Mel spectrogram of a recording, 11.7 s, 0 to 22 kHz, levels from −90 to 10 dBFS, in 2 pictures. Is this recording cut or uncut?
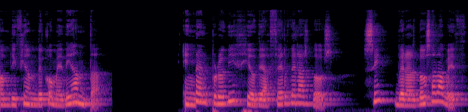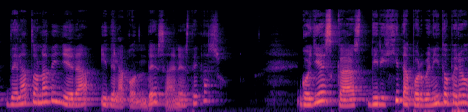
cut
